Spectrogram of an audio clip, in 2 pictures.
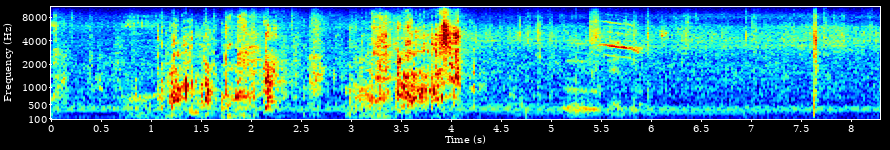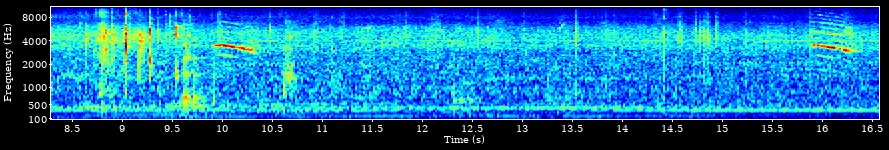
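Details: American Bully dogs from a pack playing together in the morning; a cluster of rough barks and growly vocalizations in the first four seconds, then quieter scuffling with a few faint squeaky whines and a steady background hum.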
